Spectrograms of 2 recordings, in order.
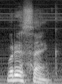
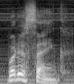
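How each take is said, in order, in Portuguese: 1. As palavras saem juntas e rápidas, meio engolidas. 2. As palavras saem juntas e rápidas, meio engolidas.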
